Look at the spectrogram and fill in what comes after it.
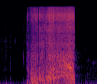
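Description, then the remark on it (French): A single noisy slurp of wine drawn in with air, a steady hissing gurgle lasting about a second before stopping abruptly, with no talking. “Puis après, tu reprends un autre, une autre gorgée. Est-ce que je dois faire la deuxième gorgée Faut que je dois faire le même bruit encore T'enlèves toujours l'air, regarde.”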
